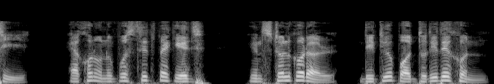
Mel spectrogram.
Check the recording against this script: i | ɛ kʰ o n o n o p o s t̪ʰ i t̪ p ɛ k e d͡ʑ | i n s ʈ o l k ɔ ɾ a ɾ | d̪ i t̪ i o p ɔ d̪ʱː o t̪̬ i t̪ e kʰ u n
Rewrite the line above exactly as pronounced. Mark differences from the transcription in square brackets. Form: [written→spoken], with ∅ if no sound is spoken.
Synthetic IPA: i | ɛ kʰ o n o n [o→u] p o s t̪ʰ i t̪ p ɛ k e d͡ʑ | i n s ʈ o l k ɔ ɾ a ɾ | d̪ i t̪ i o p ɔ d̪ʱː o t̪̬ i [t̪→d̪] e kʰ u n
